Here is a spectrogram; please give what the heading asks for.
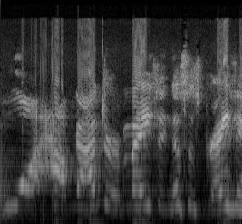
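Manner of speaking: high, wide-eyed wonder; amazed gushing to God. Retold or imitated. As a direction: gasp out amazed praise. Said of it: "I'm like".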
